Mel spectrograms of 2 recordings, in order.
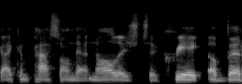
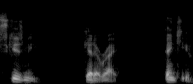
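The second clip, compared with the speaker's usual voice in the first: firm, strict, no-nonsense stern dad voice. Showing how he corrects someone without blowing up: firm, stern dad voice. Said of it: "like firm, stern dad voice".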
